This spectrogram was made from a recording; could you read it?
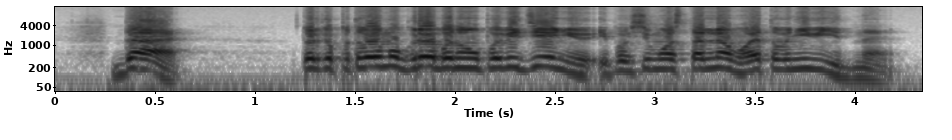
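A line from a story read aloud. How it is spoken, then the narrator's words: Full-throated yell. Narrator (Russian): заорал Роб во всю глотку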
